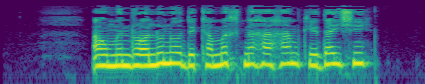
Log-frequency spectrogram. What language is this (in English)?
Pashto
